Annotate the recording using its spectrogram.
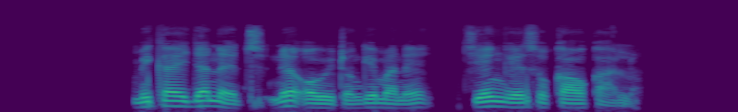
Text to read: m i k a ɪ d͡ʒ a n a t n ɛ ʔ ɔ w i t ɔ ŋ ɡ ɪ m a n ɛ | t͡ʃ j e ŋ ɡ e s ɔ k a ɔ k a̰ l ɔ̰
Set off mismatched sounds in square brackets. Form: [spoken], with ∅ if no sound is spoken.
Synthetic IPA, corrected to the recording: m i k a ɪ d͡ʒ a n [ɛ] t n ɛ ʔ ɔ w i t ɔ ŋ ɡ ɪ m a n ɛ | t͡ʃ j e ŋ ɡ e s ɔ k a ɔ k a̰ l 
